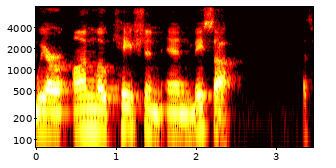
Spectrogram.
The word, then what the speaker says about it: Mesa: martin willis and we are on location in mesa that's how you say it right yes you're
